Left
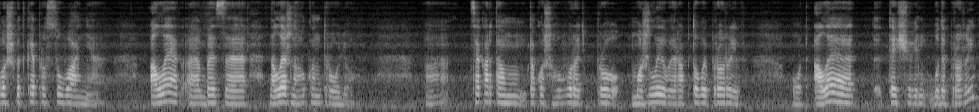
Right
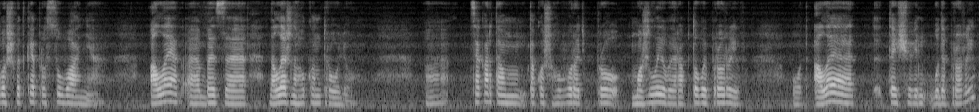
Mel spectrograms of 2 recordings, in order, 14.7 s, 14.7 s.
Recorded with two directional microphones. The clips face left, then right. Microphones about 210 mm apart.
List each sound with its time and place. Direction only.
0.0 s speech: 10° right (ahead or behind)
6.3 s speech: 10° right (ahead or behind)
